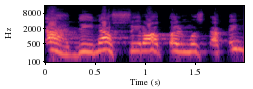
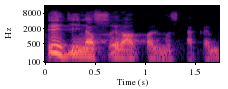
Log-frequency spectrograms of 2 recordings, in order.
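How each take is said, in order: First: The first word begins with an a vowel. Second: The first word begins with an i vowel. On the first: The speaker calls it wrong. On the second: The speaker calls it right. "Yang betul?"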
